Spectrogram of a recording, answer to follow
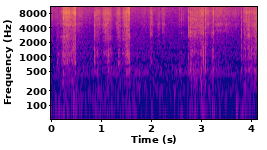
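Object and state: Antique paper scrapbook page.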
